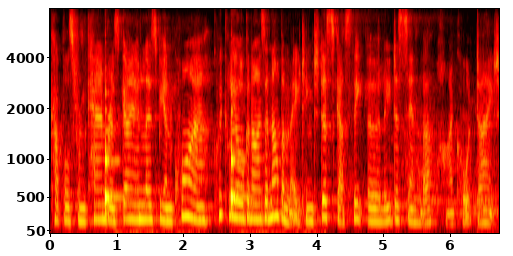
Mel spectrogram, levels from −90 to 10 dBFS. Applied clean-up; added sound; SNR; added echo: none; Bowed string instrument; -1 dB; reverberation time 2.0 s.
